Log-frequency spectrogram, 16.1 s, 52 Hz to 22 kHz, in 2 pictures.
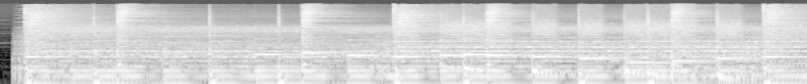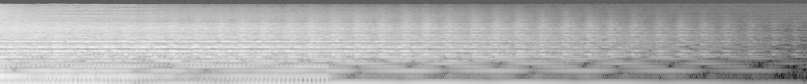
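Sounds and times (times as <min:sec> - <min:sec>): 
introduction music on a Serdaco X3MB sound module: 0:00.2 - 0:15.3.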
